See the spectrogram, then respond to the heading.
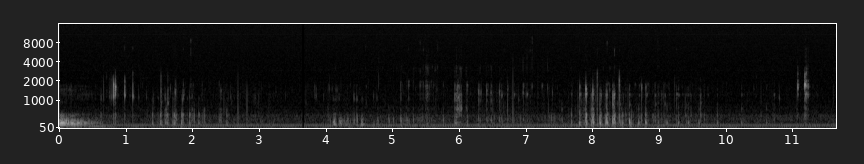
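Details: Upset stomach after drinking a liter of milk and a liter of prune juice: repeated runs of bubbling, crackly gurgles over a constant low hum as fluid moves through the gut, giving hyperactive bowel sounds (borborygmi).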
